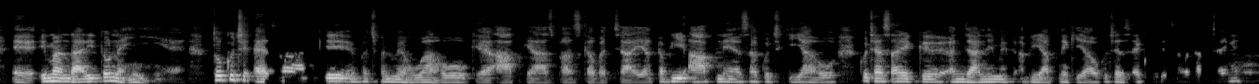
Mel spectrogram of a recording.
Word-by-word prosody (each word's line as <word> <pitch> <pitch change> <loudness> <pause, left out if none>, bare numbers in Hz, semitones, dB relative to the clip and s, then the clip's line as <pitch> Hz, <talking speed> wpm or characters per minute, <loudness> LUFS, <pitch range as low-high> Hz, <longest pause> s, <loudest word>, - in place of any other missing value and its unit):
अ, - - +2 0.3
ईमानदारी 145 -3 +7
तो 170 - +6
नहीं 110 - +1
ही - - -21
है, - - -16 0.3
तो 205 - +8
कुछ 215 -2 +2
ऐसा 155 -3 +1
आपके 150 -1 +3
बचपन 125 0 -6
में 120 -2 0
हुआ 110 +1 -2
हो 105 0 -3
कि - - -12
आपके - - -3
आसपास 85 - -9
का - - -6
बच्चा - - -5
या - - -4
कभी 145 +4 +5
आपने 120 +3 0
ऐसा 120 0 -5
कुछ 120 0 -9
किया 110 -1 -6
हो, 105 +1 -6 0.2
कुछ 155 -3 -2
ऐसा 140 -1 +3
एक 130 0 -1 0.3
अनजाने 120 0 +1
में 120 -1 -1
अभी 115 -1 -7
आपने 110 +2 -8
किया 105 -1 -6
हो, 105 - -2
कुछ 120 +2 -10
ऐसा 115 0 -4
एक 115 - -8
कोई - - -36
किस्सा 415 -7 -19
बताना 290 - -9
चाहेंगे? 150 +7 -12
125 Hz, 200 wpm, -22 LUFS, 110-145 Hz, 0.3 s, तो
